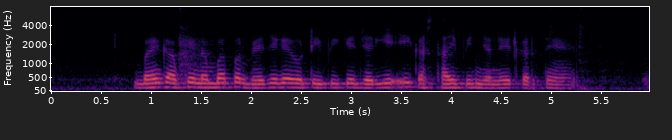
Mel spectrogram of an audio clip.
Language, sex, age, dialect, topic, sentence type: Hindi, male, 60-100, Kanauji Braj Bhasha, banking, statement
